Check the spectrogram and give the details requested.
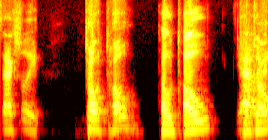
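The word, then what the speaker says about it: To'oto'o: where he said that people still say his name wrong? It's actually Toto.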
